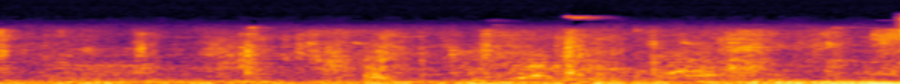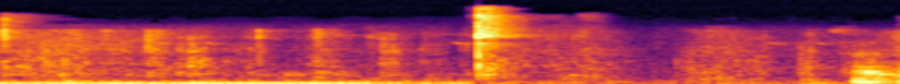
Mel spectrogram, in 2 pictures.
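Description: Nylon pouch and backpack webbing being handled: scattered rustles and small clicks, with one sharp click about four and a half seconds in. A low rumble runs underneath, strongest in the middle.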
